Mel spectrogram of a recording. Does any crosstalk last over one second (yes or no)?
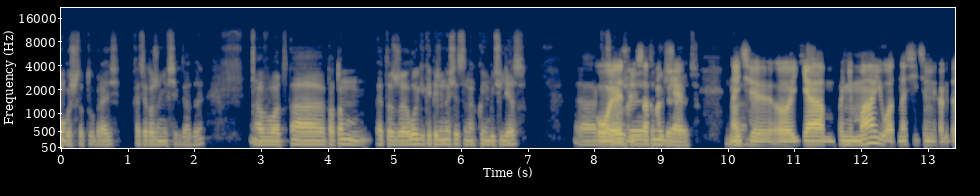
yes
